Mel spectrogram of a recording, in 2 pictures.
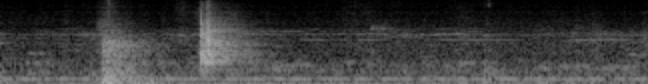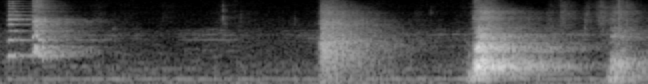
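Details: Siberian Husky playing happily with a toy snatched from another dog in Singapore: scattered short yips and a few sharp barks separated by quiet gaps, with a steady faint hum behind.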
